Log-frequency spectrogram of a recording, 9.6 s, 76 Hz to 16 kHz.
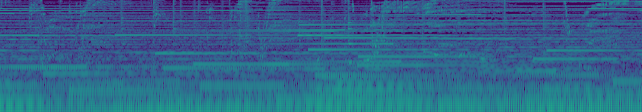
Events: [0.00, 9.64] music
[0.44, 1.58] water
[3.39, 4.40] water
[5.56, 5.85] water
[8.43, 9.43] water

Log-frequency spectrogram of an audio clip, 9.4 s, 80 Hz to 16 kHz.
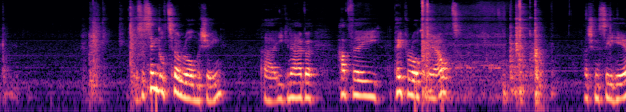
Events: [0.00, 9.40] mechanisms
[6.28, 8.08] cash register
[8.73, 9.40] male speech

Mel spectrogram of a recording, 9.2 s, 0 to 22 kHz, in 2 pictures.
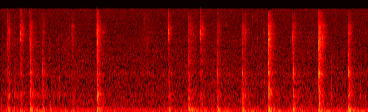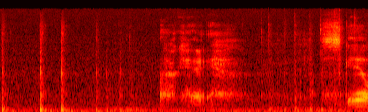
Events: [0.00, 0.93] computer keyboard
[0.00, 9.20] background noise
[1.15, 1.29] computer keyboard
[1.71, 4.70] computer keyboard
[5.05, 5.47] computer keyboard
[5.74, 6.25] computer keyboard
[6.57, 7.22] male speech
[7.14, 7.67] breathing
[7.82, 9.20] computer keyboard
[8.56, 9.20] male speech

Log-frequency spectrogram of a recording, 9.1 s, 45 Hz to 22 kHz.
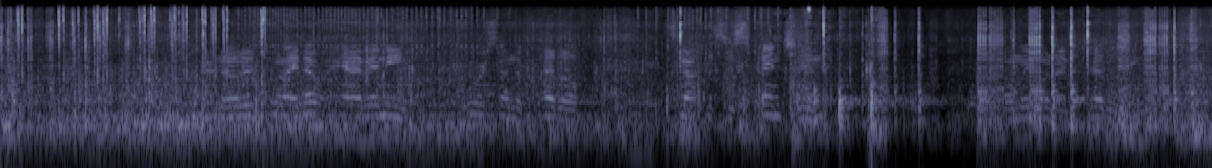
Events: [0.00, 0.78] creak
[0.00, 9.05] bicycle
[0.00, 9.05] wind
[0.91, 2.04] creak
[1.46, 3.04] male speech
[3.50, 3.87] male speech
[4.06, 4.34] male speech
[5.03, 6.14] male speech
[5.03, 5.16] tick
[6.11, 6.24] tick
[6.24, 6.36] generic impact sounds
[6.50, 6.66] generic impact sounds
[6.66, 6.95] tick
[7.32, 7.56] creak
[7.47, 8.45] male speech
[7.69, 8.19] creak
[8.37, 8.96] creak

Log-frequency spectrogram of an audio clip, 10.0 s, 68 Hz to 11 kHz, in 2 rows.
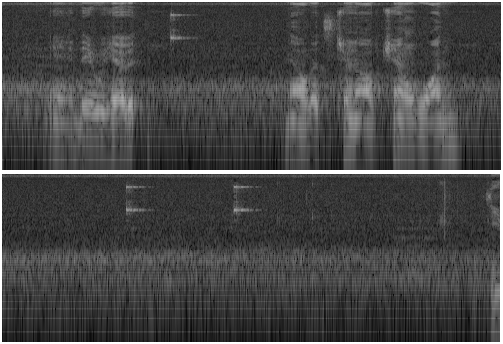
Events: [0.00, 9.95] mechanisms
[0.44, 1.29] man speaking
[1.66, 1.92] bleep
[2.78, 4.63] man speaking
[6.18, 6.50] bleep
[7.29, 7.61] bleep
[8.03, 8.10] tick
[9.36, 9.42] tick
[9.82, 9.95] man speaking

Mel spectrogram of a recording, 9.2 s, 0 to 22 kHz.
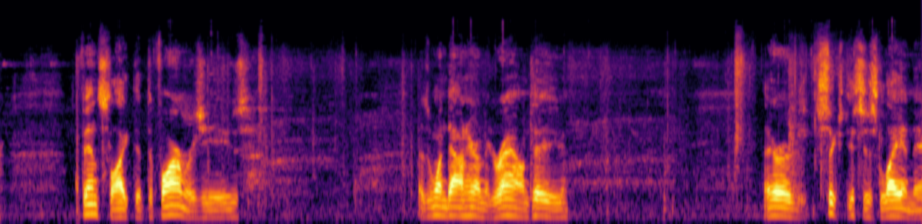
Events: [0.00, 9.22] background noise
[0.63, 2.70] man speaking
[4.12, 5.71] man speaking
[7.39, 9.22] man speaking

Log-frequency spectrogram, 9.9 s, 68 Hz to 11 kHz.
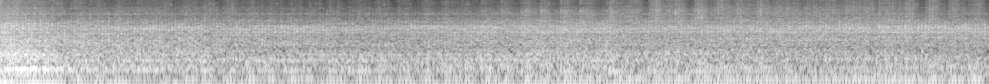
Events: [0.00, 9.85] mechanisms

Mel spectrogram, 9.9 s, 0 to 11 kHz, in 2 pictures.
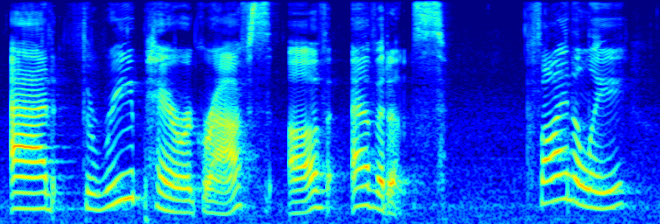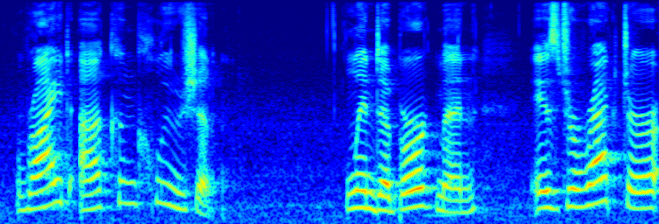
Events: [0.00, 9.85] mechanisms
[0.04, 2.01] woman speaking
[2.13, 2.47] woman speaking
[2.60, 3.32] woman speaking
[3.94, 4.77] woman speaking
[5.03, 6.63] woman speaking
[7.34, 7.50] clicking
[7.50, 8.54] woman speaking
[8.50, 8.84] breathing
[8.93, 9.85] woman speaking

